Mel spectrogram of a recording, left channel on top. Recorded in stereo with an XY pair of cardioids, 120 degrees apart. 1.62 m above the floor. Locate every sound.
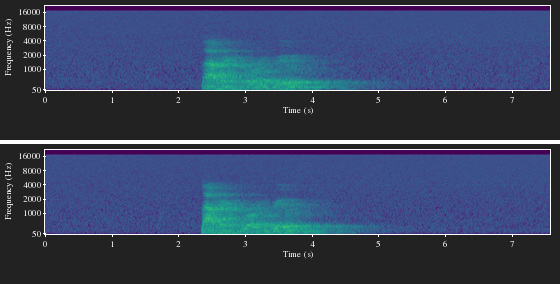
2.4 s a man speaking: 70° right, 3 m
